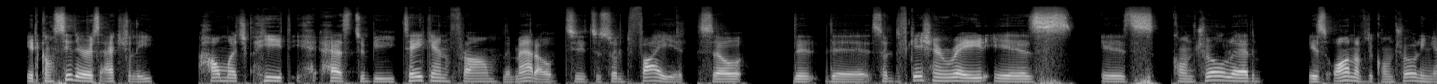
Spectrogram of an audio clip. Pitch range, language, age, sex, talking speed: 130-160 Hz, English, 20-39, male, 125 wpm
